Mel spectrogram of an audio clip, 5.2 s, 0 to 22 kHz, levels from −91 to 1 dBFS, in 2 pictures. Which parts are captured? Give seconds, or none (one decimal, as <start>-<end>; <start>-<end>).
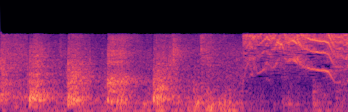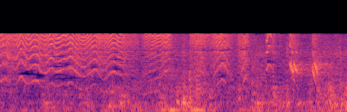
0.0-0.9; 1.7-5.2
